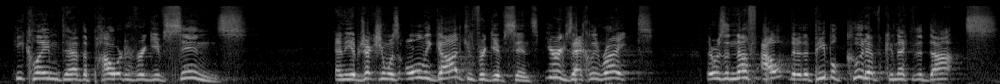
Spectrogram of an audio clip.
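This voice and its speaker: A man's voice: high voice, rough recording. A man preaching a sermon as a pastor, explaining a passage earnestly and stressing key words.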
